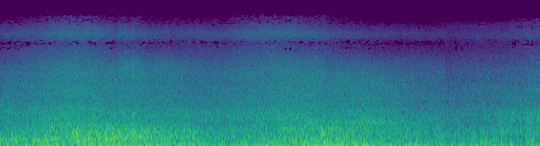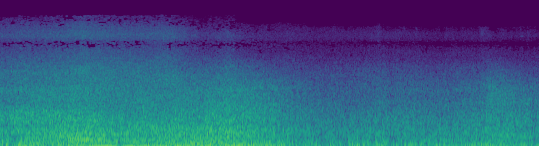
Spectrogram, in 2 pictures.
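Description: Road traffic, including heavy lorries, driving through a road underpass: a continuous rushing roar that swells twice and eases toward the end, with wind buffeting the microphone.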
